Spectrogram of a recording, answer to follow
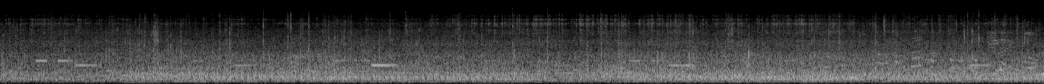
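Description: Busy city street: many pedestrians chattering and walking, with traffic in the background. A short two-note falling electronic chime, the audible signal of a Japanese pedestrian crossing, repeats every few seconds.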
